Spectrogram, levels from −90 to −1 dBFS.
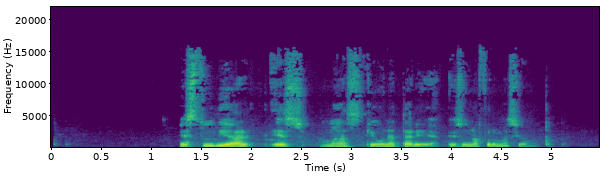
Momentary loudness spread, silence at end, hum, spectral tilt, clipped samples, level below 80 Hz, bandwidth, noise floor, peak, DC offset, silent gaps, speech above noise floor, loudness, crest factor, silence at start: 12 LU; 0.5 s; none; -5 dB/octave; under 0.1%; -66 dBFS; 16 kHz; -75 dBFS; -2 dBFS; under 0.1%; none; 55 dB; -20 LUFS; 20 dB; 1.3 s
